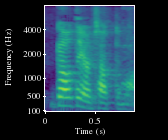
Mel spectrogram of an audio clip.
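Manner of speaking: ordinary talk, nothing marked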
